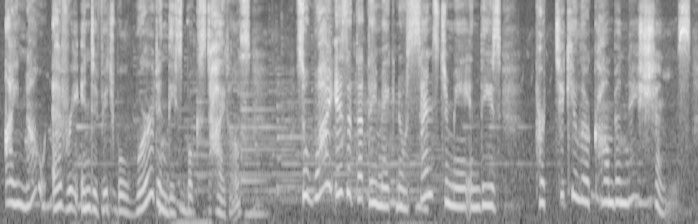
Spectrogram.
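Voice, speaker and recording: A stately goddess-ruler speaks in a formal, measured way, and her slightly raised voice rises and falls a great deal. She takes everything literally and earnestly. Game music is clearly heard behind her. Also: high-pitched. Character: stately female god-ruler, earnest, formal and puzzled by fiction. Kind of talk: video game voice acting.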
